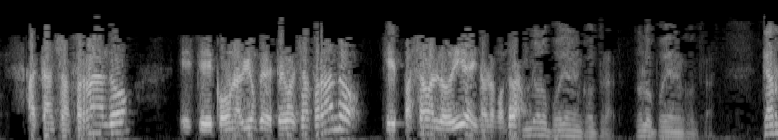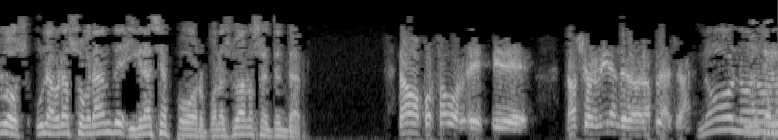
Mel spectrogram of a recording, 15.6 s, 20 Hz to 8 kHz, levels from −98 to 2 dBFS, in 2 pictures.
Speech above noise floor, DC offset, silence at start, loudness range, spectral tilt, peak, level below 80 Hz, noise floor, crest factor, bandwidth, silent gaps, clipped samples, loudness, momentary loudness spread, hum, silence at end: 44 dB; under 0.1%; 0.15 s; 4 LU; -9.5 dB/octave; -14 dBFS; -60 dBFS; -73 dBFS; 16 dB; 5.8 kHz; none; under 0.1%; -29 LUFS; 12 LU; none; 0 s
